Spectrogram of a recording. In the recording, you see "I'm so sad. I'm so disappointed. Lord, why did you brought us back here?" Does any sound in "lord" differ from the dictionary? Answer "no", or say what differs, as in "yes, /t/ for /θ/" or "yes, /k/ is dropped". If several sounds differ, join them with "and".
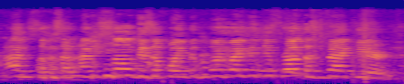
yes, /w/ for /l/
